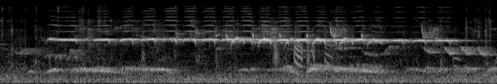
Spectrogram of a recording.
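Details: Female Chinese hwamei calling to excite males: a long, sustained high whistle held for several seconds, with short sliding notes and a lower warble alongside.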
